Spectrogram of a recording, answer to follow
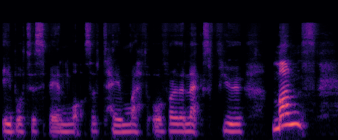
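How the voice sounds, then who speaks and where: A woman with a Scottish accent, in a dry, close sound with no echo. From Scotland. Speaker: recruitment manager. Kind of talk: webinar presentation. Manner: hesitant, many fillers.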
